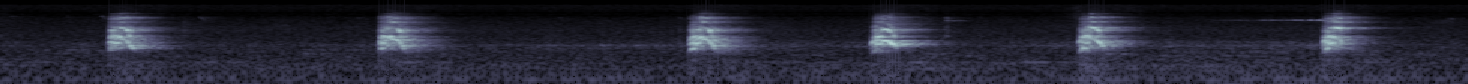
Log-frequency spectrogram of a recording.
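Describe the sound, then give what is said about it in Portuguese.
A dog barks six times in short, sharp yaps spaced about a second apart, clear, with near silence in between and no talking. “Claro, o cachorro.”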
